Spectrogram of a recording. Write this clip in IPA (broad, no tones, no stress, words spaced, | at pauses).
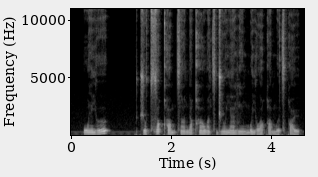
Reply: wĩjɯ | t͡ʃut͡szo qʰumt͡sɑ̃ni qʰũwɑ̃t͡sd͡ʒũ jæ̃vĩ mujo qæmɯt͡sqy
